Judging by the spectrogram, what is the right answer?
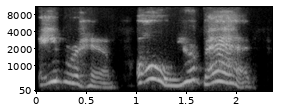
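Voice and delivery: put-on high, slow, teasing older lady voice. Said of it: "an older woman in church said".

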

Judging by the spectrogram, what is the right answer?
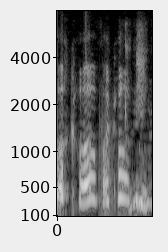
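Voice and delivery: laughing so hard to the point of tears. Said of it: "My eyes are crying".

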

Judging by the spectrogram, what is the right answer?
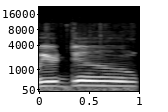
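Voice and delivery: giggling, laughing, very high. Narrator reading a young fish playing hide and seek with friends: laughing. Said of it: "cried Nemo, laughing".

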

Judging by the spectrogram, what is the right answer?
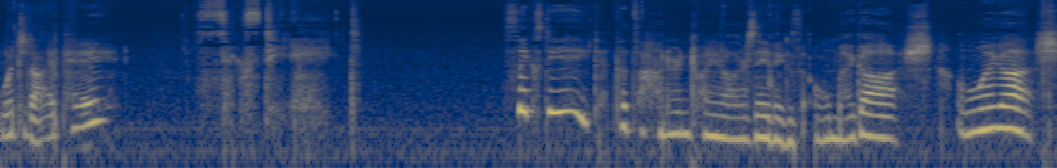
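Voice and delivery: thrilled, hushed whisper with swooping pitch. Telling what was paid for a clearance wallet: whispering from excitement. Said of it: "Why am I whispering?".

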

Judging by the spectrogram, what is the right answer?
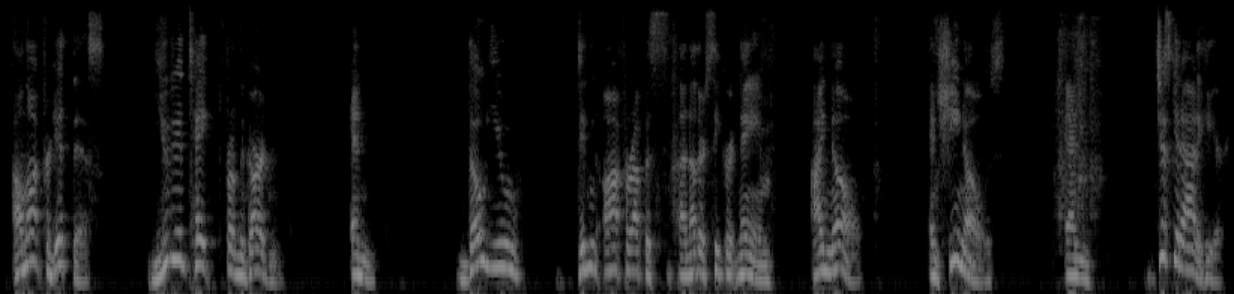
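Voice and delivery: fed-up, exasperated, angry, frustrated outburst. Narrator voices a frustrated man turning back to the player: yelling angrily. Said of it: "he looks back at you and yells".

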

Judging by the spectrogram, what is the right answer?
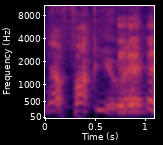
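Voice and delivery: put-on New York Italian accent. Turning down a friend's request for help, in a weird New York Italian accent. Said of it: "I got really weird New York Italian on that".

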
